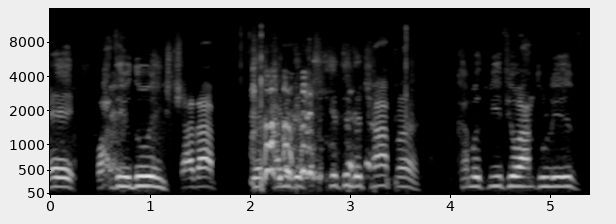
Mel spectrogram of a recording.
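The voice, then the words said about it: Arnold Schwarzenegger impression. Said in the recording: “I loved Arnold Schwarzenegger. That was like one of my first favorite impersonations. ... I'd be going around doing Arnold to everybody”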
